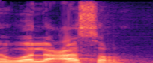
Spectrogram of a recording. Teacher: را کے نیچے زیر ہو اور ایک پیش والے حرف پر وقف کریں ایسے کہ حرکت کا ایک تہائی حصہ پڑھا جائے، اس کو وقف بالروم کہتے ہیں۔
